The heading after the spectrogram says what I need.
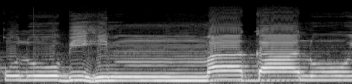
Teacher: میم ساکن کے بعد دوسری میم یہاں پر غنہ کریں گے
